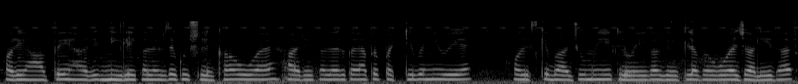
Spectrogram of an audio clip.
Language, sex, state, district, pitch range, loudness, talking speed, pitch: Maithili, female, Bihar, Supaul, 215-230 Hz, -36 LUFS, 240 wpm, 220 Hz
